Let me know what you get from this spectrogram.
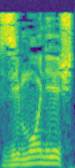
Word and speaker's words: Зимонич: меняет Ненад Зимонич, так, как выясняется, правильно произносить фамилию этого теннисиста.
